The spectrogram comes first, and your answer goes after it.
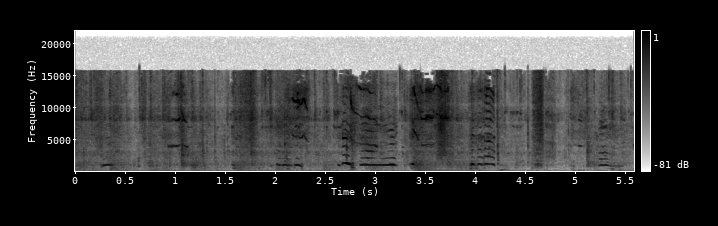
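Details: A Jack Russell Terrier gives thin, wavering whines, brief tonal notes then a longer held whine near the middle, scattered across almost six seconds over soft outdoor background noise.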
